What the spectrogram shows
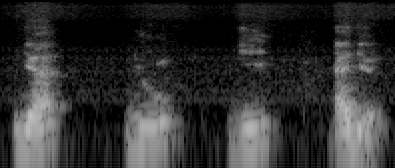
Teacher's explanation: Jim comes from the middle of the tongue and that which is opposite to it of the solid or hard palate.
